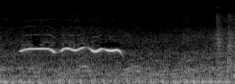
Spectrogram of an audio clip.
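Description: A person whistling one high note with a wavering, warbling pitch for about a second, over background street noise.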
